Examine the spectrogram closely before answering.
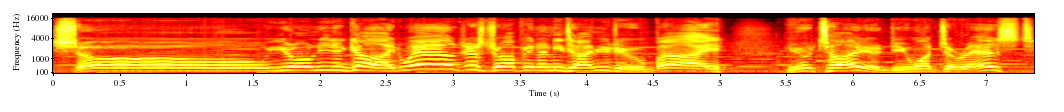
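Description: A put-on character voice moves at a fairly slow pace, with clear music in the background. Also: man, high pitch for a man.

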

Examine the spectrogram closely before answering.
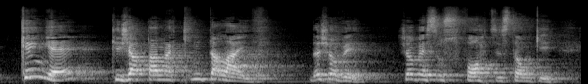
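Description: Male speaker at a moderate pace, with audible room echo. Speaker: exam prep course host. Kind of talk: live stream talk to viewers. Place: home room. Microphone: phone near.

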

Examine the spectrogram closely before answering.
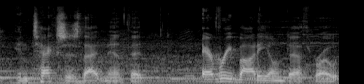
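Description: A man talks at a moderate pace, with clear music behind him. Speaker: interviewee. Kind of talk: interview answer. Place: home room.

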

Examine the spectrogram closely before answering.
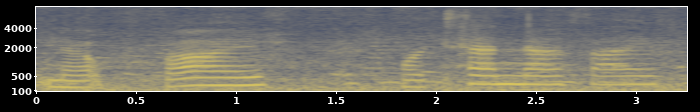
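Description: The woman's voice sounds dry with no echo, and clear music plays in the background. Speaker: shopping vlogger. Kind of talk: casual vlog chat. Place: shop. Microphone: phone near.

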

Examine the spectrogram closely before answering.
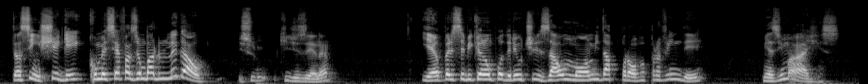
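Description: Very fast, high-pitched male speech with lively intonation and long, frequent pauses, over a quiet background. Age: 30s. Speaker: sports filmmaker; podcast guest. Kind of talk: casual chat. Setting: studio. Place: studio. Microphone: studio mic.

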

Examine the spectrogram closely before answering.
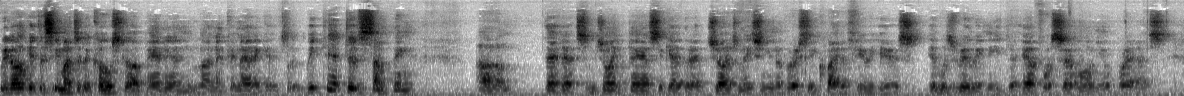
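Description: A man speaks fairly quickly, with light background noise and an audible room echo behind him. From New Orleans, Louisiana. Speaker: retired army musician and historical interpreter. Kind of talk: casual interview chat. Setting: studio, in person. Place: studio.

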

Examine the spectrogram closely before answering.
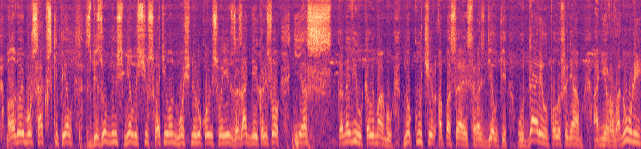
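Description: Against noticeable background noise, a man with a fairly high voice speaks at a fairly slow pace. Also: lively intonation. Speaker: audiobook narrator. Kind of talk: audiobook narration of classic literature.

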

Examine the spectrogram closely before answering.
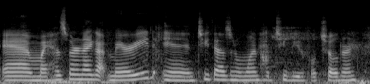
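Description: Over music in the background, a woman speaks with fairly even intonation. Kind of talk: interview answer. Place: open country. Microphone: camera far.

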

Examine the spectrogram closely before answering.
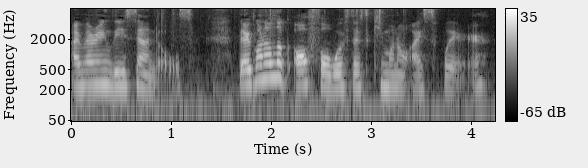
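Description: Moderately paced speech from a woman. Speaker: kimono vlogger. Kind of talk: casual vlog chat. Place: home room. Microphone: lapel.

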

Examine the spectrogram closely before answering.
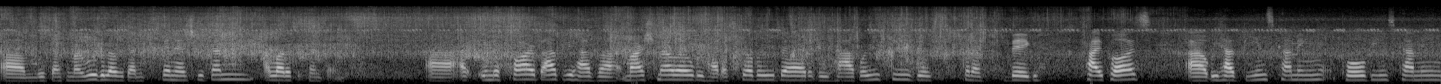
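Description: A woman speaks at a moderate pace, her dry voice carrying no echo over loud background noise. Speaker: guide. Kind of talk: guided tour talk. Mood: calm, warm, reflective. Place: garden.

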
